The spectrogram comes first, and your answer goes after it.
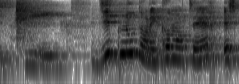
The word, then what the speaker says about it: Thierry: c'est que toute ma vie, j'ai cru que c'était un E muet. Toute ma vie entière. Thierry. Et c'est un E en plus parce que du coup, il y a 2 R derrière.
